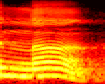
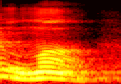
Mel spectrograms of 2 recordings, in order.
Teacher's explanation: हमारी नाक से हवा ज्यादा निकलती है इनको उच्चारण करते समय हमारी नाक के माध्यम से इनका उच्चारण करना पड़ता है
